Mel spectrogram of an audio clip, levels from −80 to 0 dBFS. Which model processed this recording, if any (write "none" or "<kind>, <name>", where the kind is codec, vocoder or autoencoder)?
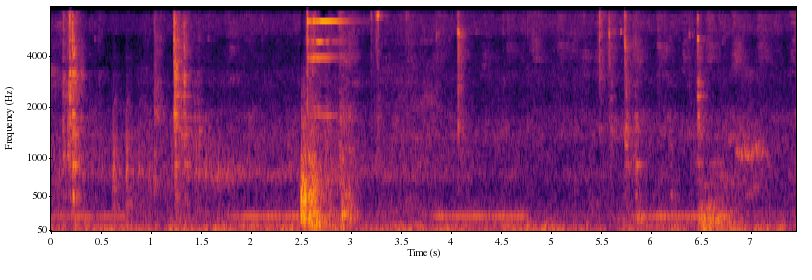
none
